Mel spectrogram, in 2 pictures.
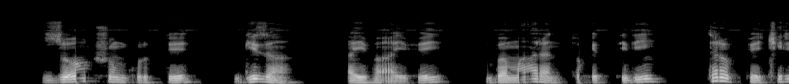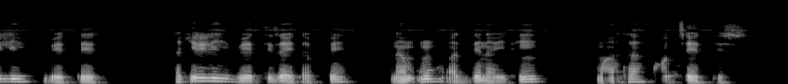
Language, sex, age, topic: Gamo, male, 25-35, agriculture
